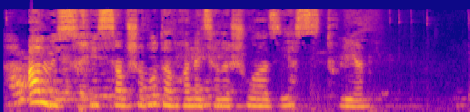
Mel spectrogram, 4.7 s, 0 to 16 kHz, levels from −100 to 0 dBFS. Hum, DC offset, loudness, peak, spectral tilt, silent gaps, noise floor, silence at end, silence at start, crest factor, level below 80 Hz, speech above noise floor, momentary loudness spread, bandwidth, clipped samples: none; under 0.1%; -18 LUFS; 0 dBFS; -1.5 dB/octave; none; -60 dBFS; 1 s; 0.05 s; 20 dB; -60 dBFS; 40 dB; 15 LU; 12 kHz; under 0.1%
